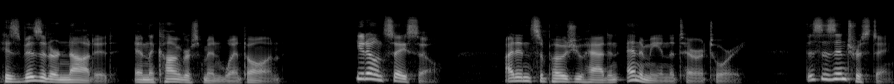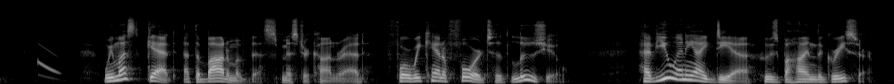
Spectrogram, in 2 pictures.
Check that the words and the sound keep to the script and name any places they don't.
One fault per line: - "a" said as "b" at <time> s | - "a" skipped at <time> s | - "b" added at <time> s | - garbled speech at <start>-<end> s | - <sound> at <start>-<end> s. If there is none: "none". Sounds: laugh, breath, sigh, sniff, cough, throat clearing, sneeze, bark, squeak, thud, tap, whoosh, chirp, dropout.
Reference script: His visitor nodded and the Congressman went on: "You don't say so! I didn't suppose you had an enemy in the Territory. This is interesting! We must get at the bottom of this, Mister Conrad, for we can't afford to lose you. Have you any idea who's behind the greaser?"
- chirp at 9.3-9.6 s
